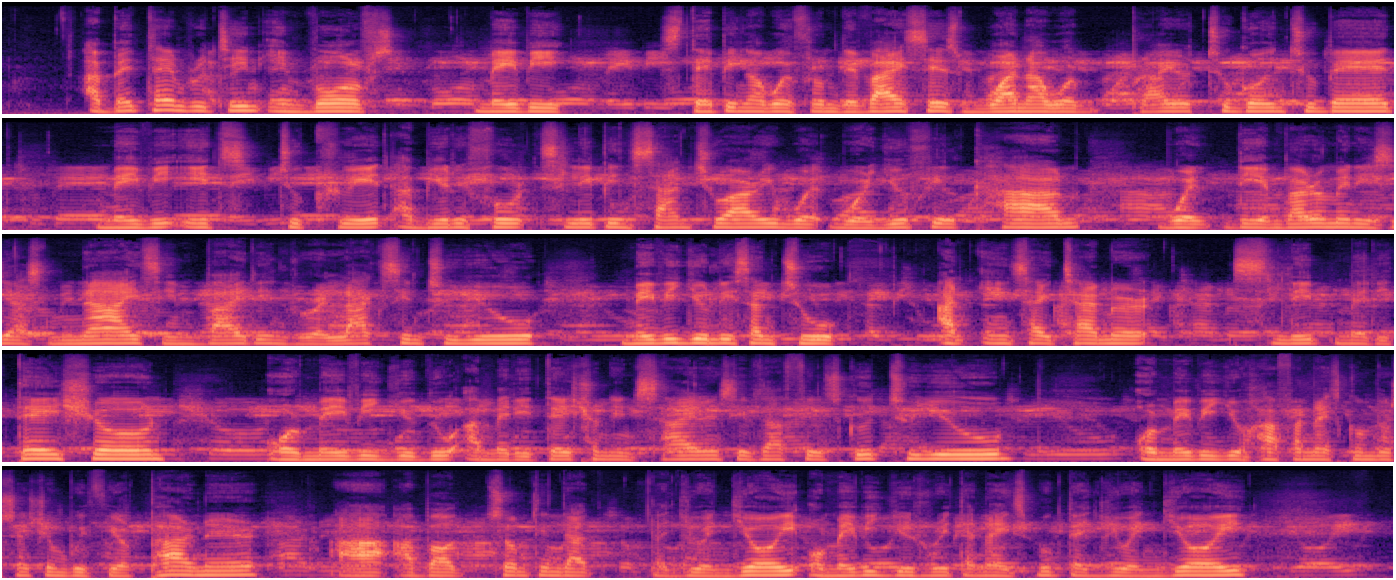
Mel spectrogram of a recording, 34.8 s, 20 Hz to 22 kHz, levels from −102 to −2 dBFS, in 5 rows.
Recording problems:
echo of what is said; strong; throughout; 580 ms later, 10 dB below the speech

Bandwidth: 18.5 kHz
